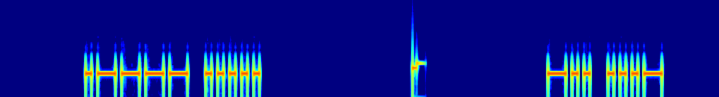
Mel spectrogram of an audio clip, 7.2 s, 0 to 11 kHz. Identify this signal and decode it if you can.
Morse code, heard as a keyed tone, about 20 wpm, 700 Hz. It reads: 1 5 D V
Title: Two Challenging Letter-Number Combinations 20wpm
